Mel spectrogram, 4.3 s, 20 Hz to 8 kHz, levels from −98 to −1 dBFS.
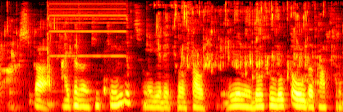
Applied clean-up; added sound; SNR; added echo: classical method log-MMSE.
